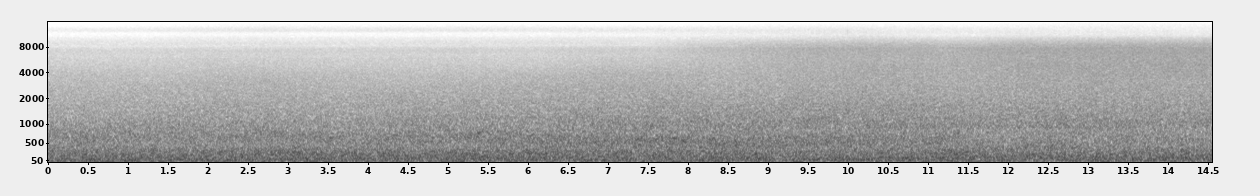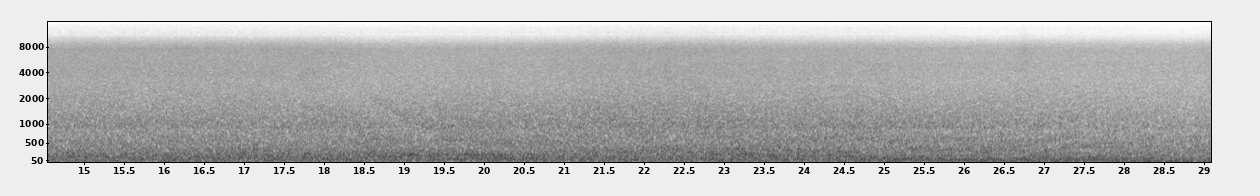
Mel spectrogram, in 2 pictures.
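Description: Loud, steady rush of falling water from a waterfall or fast stream cascade, even across all pitches, a little brighter after about eight seconds.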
